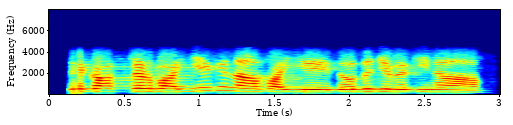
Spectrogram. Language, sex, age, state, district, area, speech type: Punjabi, female, 60+, Punjab, Fazilka, rural, conversation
